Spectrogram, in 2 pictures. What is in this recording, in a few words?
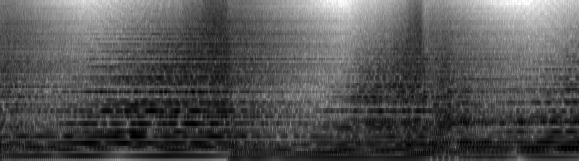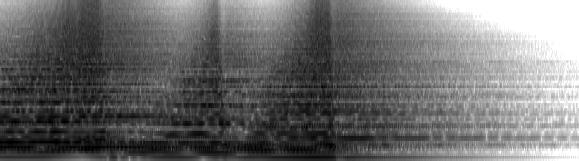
Modulation Pad; Dr. Fink's Funk Factory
